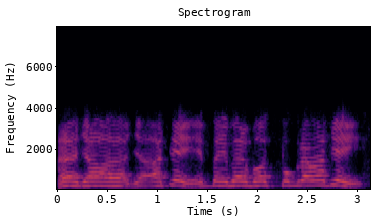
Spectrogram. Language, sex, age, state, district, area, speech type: Bengali, male, 60+, West Bengal, Darjeeling, rural, conversation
